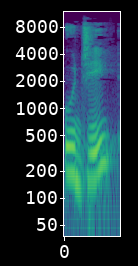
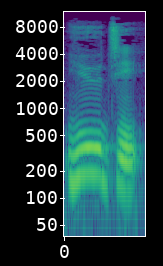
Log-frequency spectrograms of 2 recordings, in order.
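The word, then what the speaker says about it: uji (有時): So in this case, uji is one way, yuji is another. And then if you pronounce it in, you know, Japanese, in the native Japanese, it would be arutoki.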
